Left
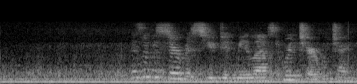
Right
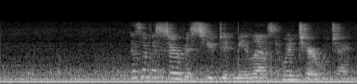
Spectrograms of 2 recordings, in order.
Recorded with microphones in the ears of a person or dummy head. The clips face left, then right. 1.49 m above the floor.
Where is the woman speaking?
75° right (ahead or behind), 2.5 m; by 3.5 s 65° right (ahead or behind), 3.5 m.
